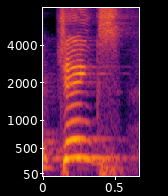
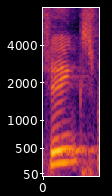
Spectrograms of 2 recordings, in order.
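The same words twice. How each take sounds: First: High, rising playful call; calling jinx. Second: Said in the usual way. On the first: Retold or imitated. Boyfriend calls jinx on his girlfriend, high-pitched. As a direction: pipe it up like winning a word game.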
